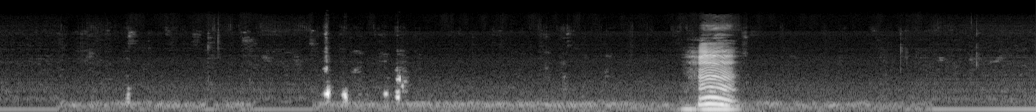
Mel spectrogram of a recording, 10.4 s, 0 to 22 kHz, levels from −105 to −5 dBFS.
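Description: Listening through the recording, nothing stood out as a technical fault at any point.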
